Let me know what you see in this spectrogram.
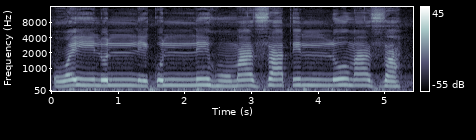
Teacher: یہ بھی تنوین کے بعد لام آ رہا ہے، تو یہاں پہ ادغام ہوگا، ادغام بلا غنہ، یعنی کہ تنوین کے ساتھ دو زیر کے ساتھ لام کو ملائیں گے لیکن غنہ نہیں کریں گے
